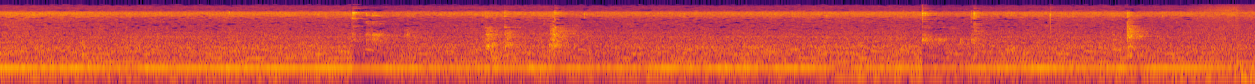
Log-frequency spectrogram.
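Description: Onions frying in oil in a pot, a steady sizzle over a steady low hum, with several short knocks against the pot as ground spices go in and the wooden spoon works them.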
